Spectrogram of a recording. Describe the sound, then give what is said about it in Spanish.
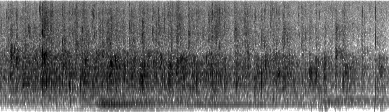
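An audience applauds steadily for several seconds, a dense wash of many hands clapping at an even loudness, with a low sustained organ or keyboard tone humming underneath. “¿Cuántos pueden dar un aplauso?”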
